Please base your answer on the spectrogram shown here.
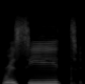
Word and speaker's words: receipt: So, the E I combination making a single long E sound shows how two letters can form one distinct sound, highlighting the nature of the vowel digraphs.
